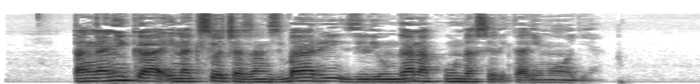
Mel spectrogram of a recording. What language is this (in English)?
Swahili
